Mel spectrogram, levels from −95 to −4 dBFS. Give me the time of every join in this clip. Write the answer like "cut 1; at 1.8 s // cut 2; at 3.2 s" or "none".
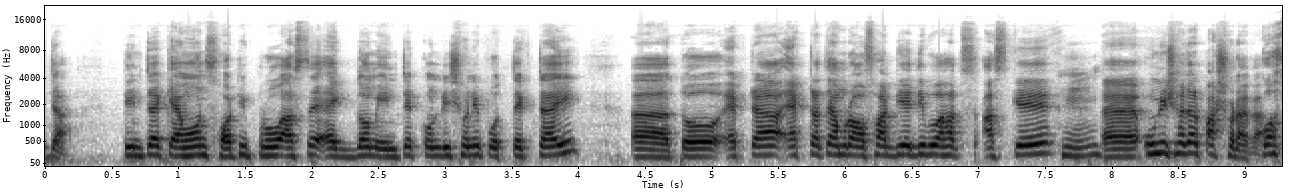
none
